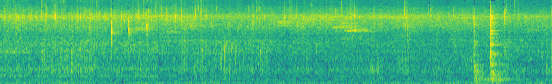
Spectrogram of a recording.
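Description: Puri deep-frying in hot ghee: a steady sizzle with scattered small crackles and pops as a slotted spoon presses it down. A sharp knock about five seconds in is the loudest sound.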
